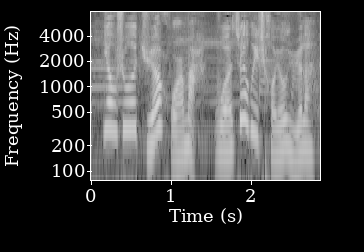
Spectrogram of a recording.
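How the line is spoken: Thoughtful laugh. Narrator (Chinese): 应聘者思索了一下，笑道

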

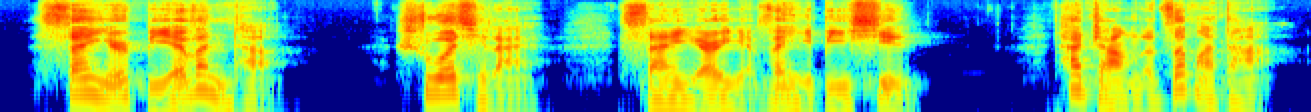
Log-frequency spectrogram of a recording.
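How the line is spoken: Laughing. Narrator (Chinese): 星儿笑道

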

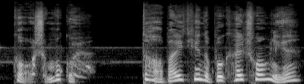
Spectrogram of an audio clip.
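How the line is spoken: Muttering. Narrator (Chinese): 云峰嘀咕道

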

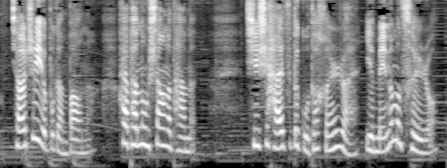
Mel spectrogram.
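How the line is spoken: Laughing. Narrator (Chinese): 陶如雪笑着说

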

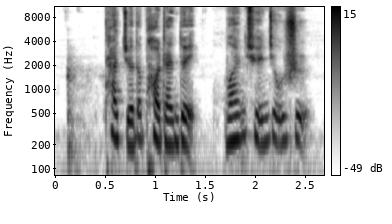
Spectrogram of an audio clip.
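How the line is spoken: Deep low voice. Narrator (Chinese): 抓根的鬼谷子沉声说道

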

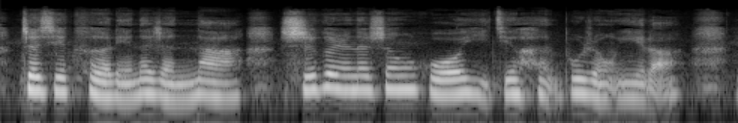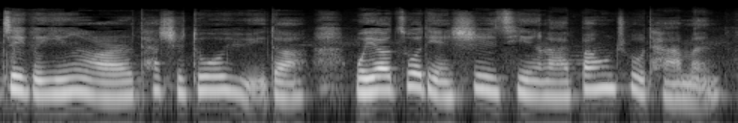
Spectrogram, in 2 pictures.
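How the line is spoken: Inner sighing thought. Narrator (Chinese): 猫头鹰在心里感叹着

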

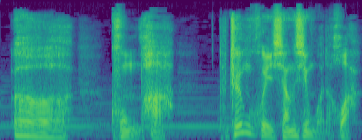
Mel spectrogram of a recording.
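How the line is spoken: Said with a sigh. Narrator (Chinese): 赫尔克里·波洛叹口气，他说

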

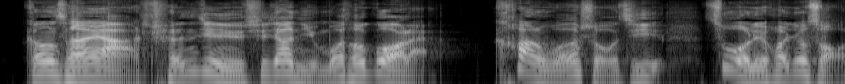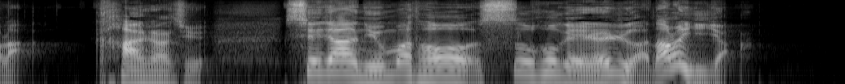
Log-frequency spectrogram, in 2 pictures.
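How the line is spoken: Laughing. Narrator (Chinese): 他笑着说

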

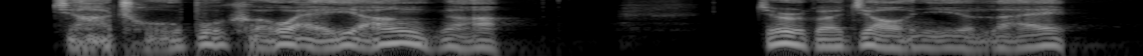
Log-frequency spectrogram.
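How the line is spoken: Old man's long sigh. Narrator (Chinese): 老头子一声长叹

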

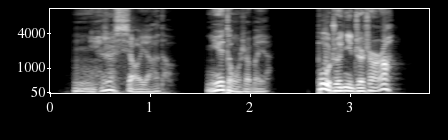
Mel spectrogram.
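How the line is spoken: Stern harsh scolding. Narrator (Chinese): 张才伟则绷着脸对妹妹是厉声的呵斥道

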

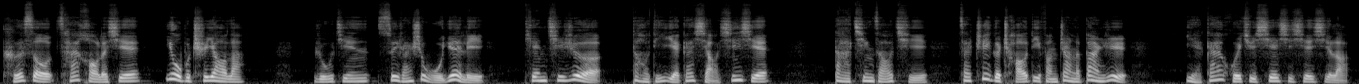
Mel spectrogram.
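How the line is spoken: Laughing. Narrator (Chinese): 紫娟笑道

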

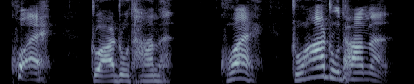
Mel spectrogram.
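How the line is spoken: Angry stamping yell. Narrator (Chinese): 黑蜂王愤怒地跺着脚大叫

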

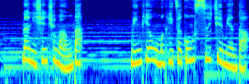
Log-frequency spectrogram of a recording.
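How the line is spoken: Quiet voice. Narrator (Chinese): 苏姿玉小声的说道

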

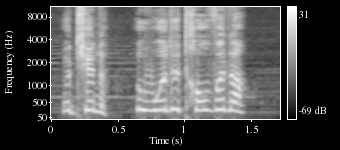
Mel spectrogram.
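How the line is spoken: Panicked wailing cry. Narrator (Chinese): 地上的人们发现自己的头发不见了，哇哇大叫道

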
